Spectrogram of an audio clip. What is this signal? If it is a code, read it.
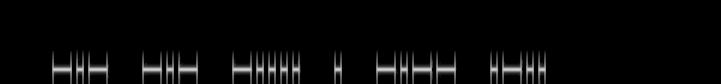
Morse code, heard as a keyed tone, about 20 wpm, spaced as for 14 wpm, 700 Hz. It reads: KK6EYL
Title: 245 Lesson 39g - Letter z - Call Signs 20wpm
